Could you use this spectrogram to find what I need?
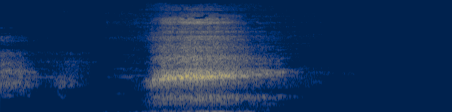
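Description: A woman blows softly.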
